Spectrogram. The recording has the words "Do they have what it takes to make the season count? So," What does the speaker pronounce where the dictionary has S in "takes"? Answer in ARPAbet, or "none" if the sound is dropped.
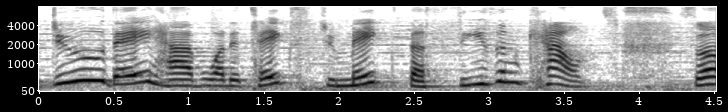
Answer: S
